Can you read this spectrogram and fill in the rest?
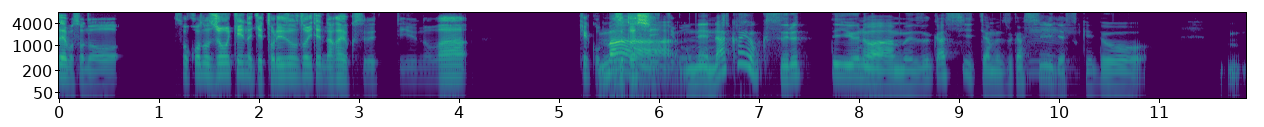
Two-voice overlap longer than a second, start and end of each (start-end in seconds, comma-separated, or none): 5.4-7.0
